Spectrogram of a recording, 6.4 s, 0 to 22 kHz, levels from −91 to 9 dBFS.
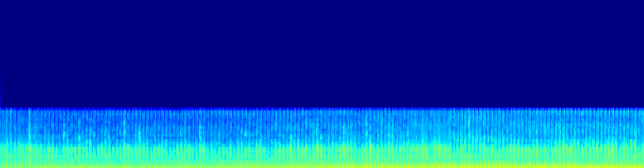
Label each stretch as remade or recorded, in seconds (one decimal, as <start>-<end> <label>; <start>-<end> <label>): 0.0-0.4 remade; 0.4-4.1 recorded; 4.1-4.5 remade; 4.5-6.4 recorded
